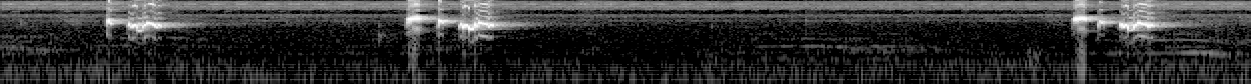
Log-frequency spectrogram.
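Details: Lure call of the sooty-headed bulbul, meant to make bulbuls respond: three brief, bubbly bursts of rich quick notes, each under a second, separated by pauses of roughly one to three seconds over a faint steady hiss.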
